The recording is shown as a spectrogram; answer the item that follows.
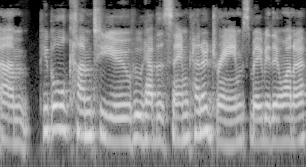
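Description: The speaking voice is unremarkable. It moves at a moderate pace. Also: woman. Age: 60s. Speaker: author and artist. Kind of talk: interview.

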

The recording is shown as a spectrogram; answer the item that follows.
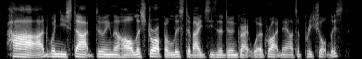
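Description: A man with an Australian accent, medium pitch, dry, close sound without echo. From Australia, outer suburbs of Melbourne. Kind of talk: interview.

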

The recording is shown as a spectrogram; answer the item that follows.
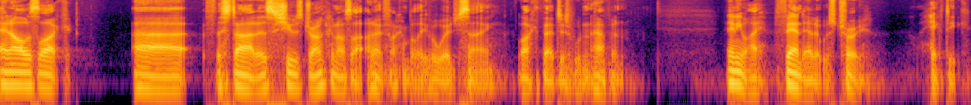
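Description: With vocal fry and a very deep, low pitch, a man speaks at a moderate pace with lively intonation and long, frequent pauses. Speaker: podcast host. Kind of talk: casual chat.

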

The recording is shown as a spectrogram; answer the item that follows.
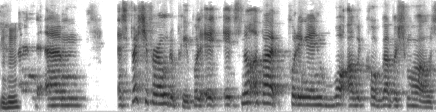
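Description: A woman speaks at a medium pitch with a British accent. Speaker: age-group triathlete. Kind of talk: interview.

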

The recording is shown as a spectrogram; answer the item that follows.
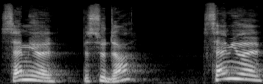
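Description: A put-on character voice with a fairly bright tone, lively intonation and a slow pace. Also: man, high pitch for a man.

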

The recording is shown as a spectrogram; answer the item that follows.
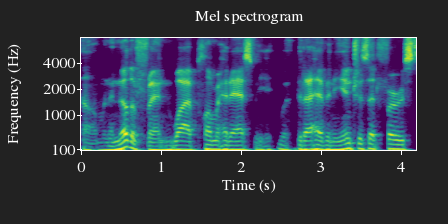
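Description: This man, with an American accent, has a fairly low, somewhat breathy voice with a dark, mellow tone. His intonation is monotone and flat. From US Northeast, West Philadelphia. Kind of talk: casual chat.

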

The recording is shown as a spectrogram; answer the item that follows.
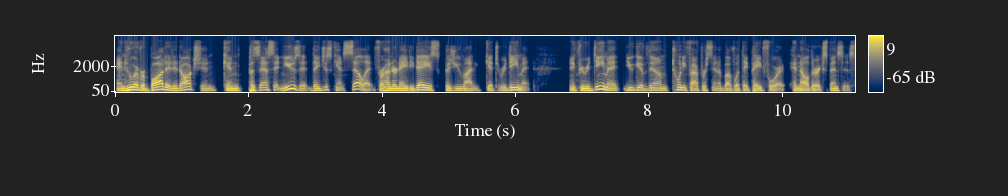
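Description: In a very clean recording with a silent background and a dry, close sound with no echo, a man with an unremarkable speaking voice talks at a fairly quick pace and medium pitch with ordinary pitch variation. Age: 50s. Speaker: home improvement business owner. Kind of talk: podcast interview.

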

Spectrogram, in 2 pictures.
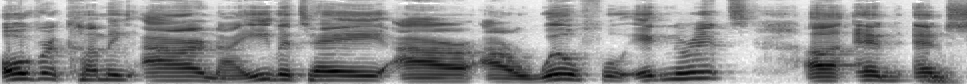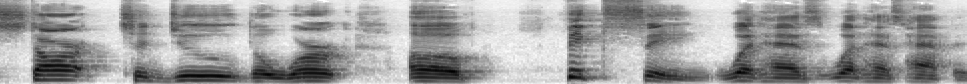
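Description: A man speaks in an ordinary speaking voice with an American accent, his pitch fairly high. His pace is fairly slow and his intonation lively. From Texas. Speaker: pastor and seminary student. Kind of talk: podcast interview.

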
